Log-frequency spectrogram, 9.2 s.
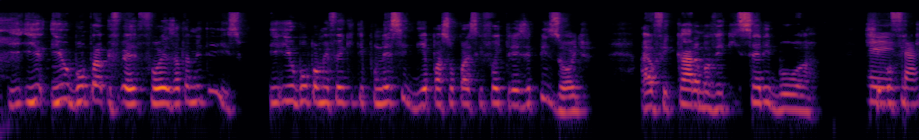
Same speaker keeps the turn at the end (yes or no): no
